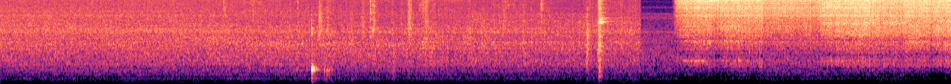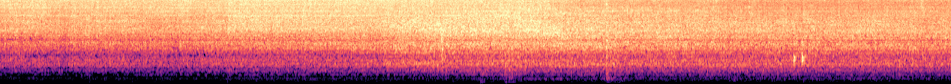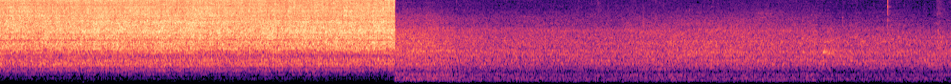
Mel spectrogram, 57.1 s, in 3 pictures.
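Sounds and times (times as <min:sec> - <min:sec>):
beef sizzling in a pan: 0:13.5 - 0:46.0
vegetables hissing in a pan: 0:13.5 - 0:46.0.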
